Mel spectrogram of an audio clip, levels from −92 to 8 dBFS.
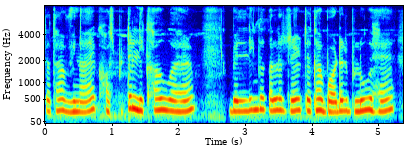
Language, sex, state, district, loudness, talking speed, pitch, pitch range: Hindi, female, Jharkhand, Deoghar, -13 LUFS, 155 wpm, 245 Hz, 230-255 Hz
